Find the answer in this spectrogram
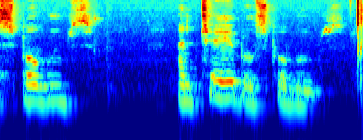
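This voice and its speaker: With a Sheffield accent, a woman speaks very slowly in a somewhat breathy, fairly low-pitched voice. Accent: broad Sheffield Yorkshire. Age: 80s+. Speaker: retired cutlery polisher. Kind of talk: oral history interview. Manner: halting.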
